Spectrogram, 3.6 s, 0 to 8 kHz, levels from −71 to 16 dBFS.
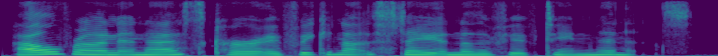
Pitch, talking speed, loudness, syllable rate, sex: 250 Hz, 200 wpm, -18 LUFS, 5.4 syllables/s, female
